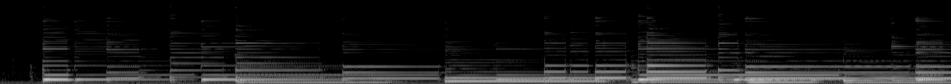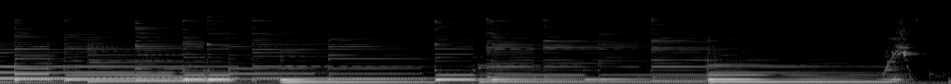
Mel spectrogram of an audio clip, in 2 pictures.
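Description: Plucked acoustic guitar picks out a flowing fingerstyle phrase from the verse of "Goodness of God", bass notes and melody interleaved, close-miked and alone.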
